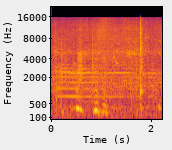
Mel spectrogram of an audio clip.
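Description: Beat starting up over the studio monitors: a few steady held synth tones with soft low blips, and a sharp click near the end.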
